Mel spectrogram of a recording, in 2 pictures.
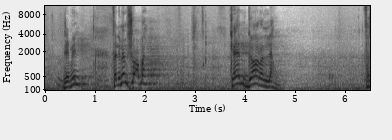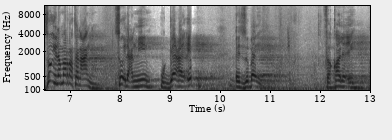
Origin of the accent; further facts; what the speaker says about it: Upper Egypt, Egypt; احنا عندنا في الصعيد يقول لك العقول، ما يقولش العقول، العجول.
